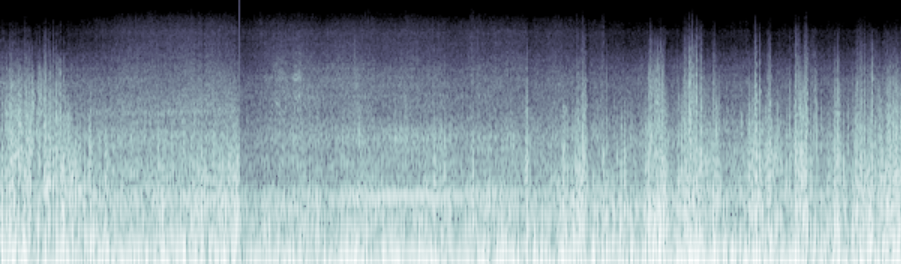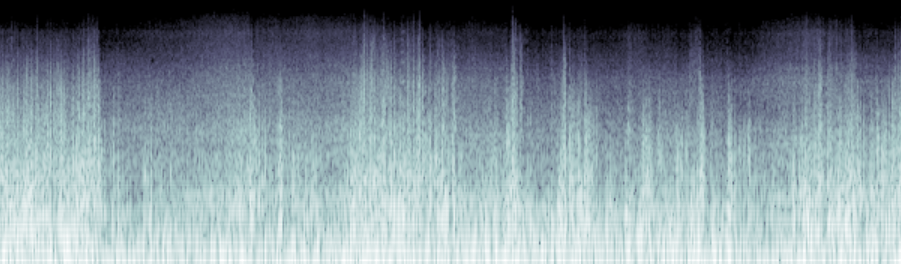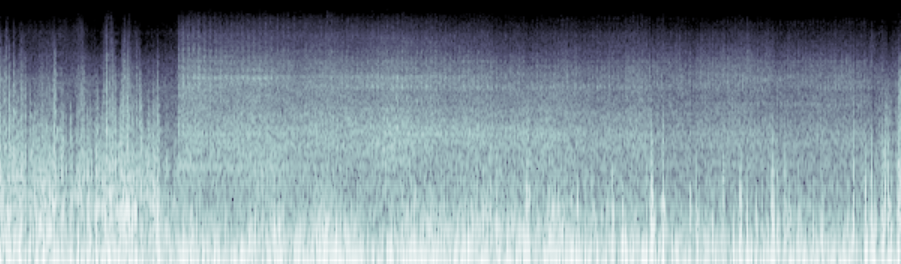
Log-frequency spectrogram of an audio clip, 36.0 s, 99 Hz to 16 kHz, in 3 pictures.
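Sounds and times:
road noise: 0:00.0 - 0:36.0
wind buffeting microphone: 0:00.0 - 0:36.0
scooter engine running: 0:22.2 - 0:36.0.

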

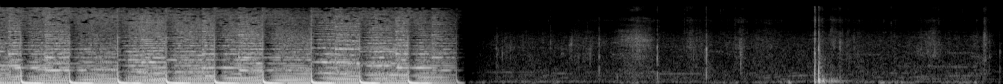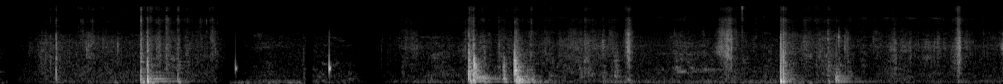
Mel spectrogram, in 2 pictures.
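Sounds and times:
wooden logs dropped on pile: 0:11.4 - 0:12.1, 0:14.6 - 0:16.4, 0:17.8 - 0:18.7.

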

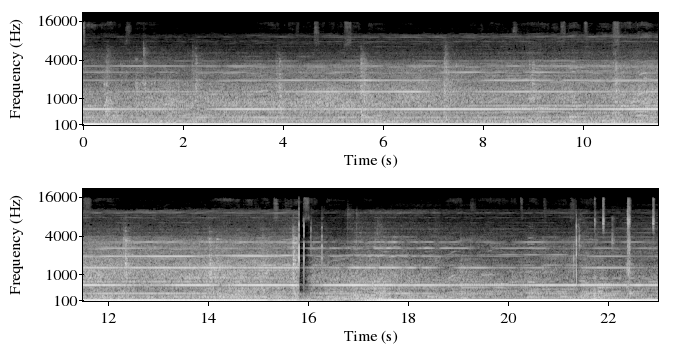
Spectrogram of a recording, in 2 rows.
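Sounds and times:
hydraulic pump motor humming: 0:00.0 - 0:23.0.

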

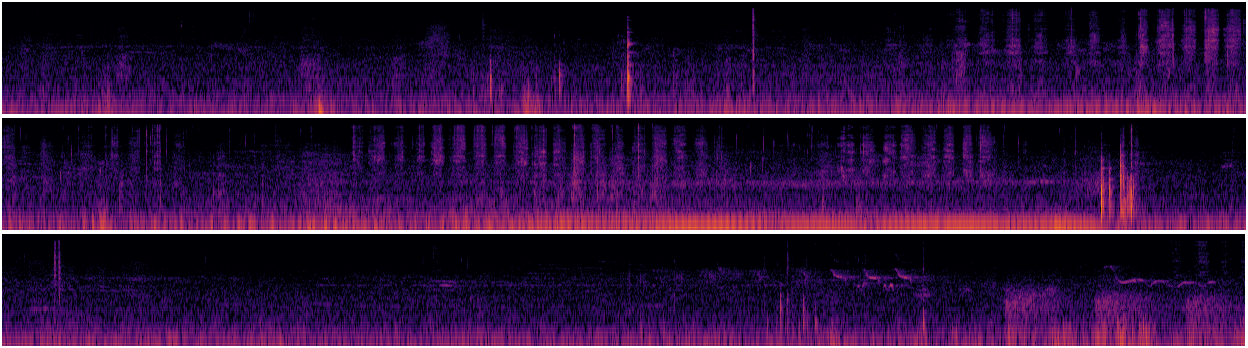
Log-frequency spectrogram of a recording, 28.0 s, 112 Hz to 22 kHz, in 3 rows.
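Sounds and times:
knife sawing through fish: 0:07.1 - 0:10.8, 0:11.9 - 0:16.9.

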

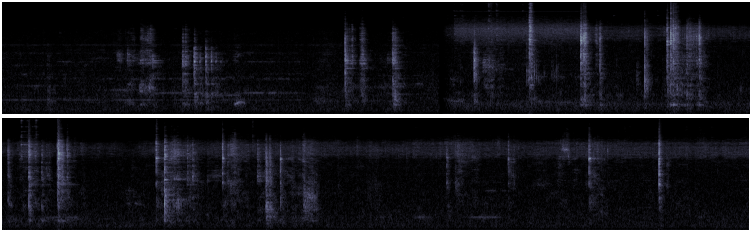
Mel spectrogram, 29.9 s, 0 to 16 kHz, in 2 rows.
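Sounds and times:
metal lid and spoon clanking: 0:02.3 - 0:04.5, 0:06.8 - 0:08.1, 0:09.4 - 0:10.8, 0:11.6 - 0:12.1, 0:12.8 - 0:14.2, 0:15.0 - 0:16.6, 0:18.0 - 0:21.3
steady high hiss: 0:08.8 - 0:29.9.

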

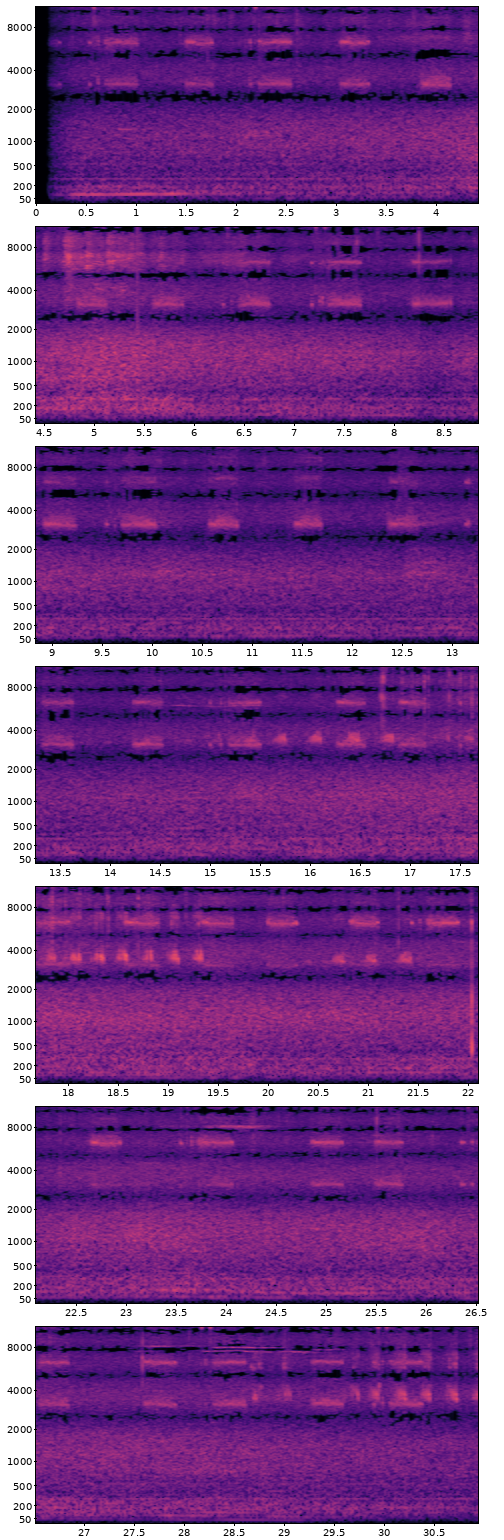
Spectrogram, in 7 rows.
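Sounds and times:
distant traffic rumble: 0:00.1 - 0:30.9.

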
